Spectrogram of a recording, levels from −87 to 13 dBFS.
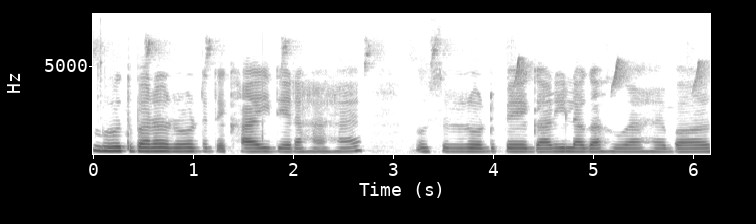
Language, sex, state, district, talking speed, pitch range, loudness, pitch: Hindi, female, Bihar, Vaishali, 155 wpm, 180-195 Hz, -33 LUFS, 185 Hz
